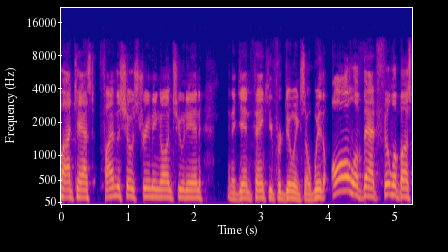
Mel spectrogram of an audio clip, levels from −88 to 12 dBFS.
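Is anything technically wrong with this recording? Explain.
No, nothing in this speech recording shows a technical fault.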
